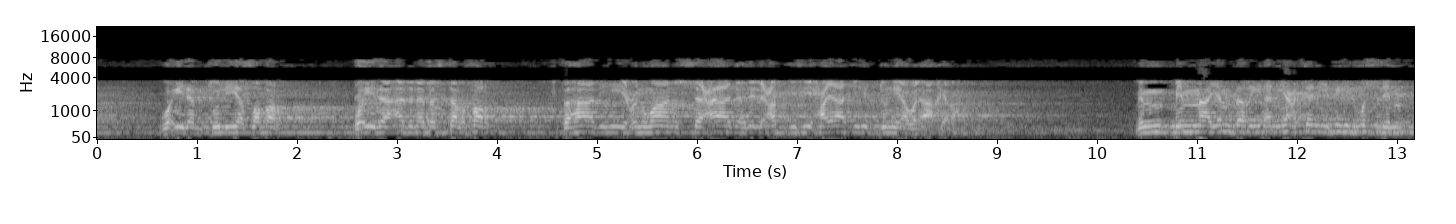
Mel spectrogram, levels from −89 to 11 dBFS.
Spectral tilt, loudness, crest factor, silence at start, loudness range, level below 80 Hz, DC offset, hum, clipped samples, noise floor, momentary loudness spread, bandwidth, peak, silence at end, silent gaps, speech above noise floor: -3 dB/octave; -17 LUFS; 18 dB; 0 s; 4 LU; -62 dBFS; under 0.1%; none; under 0.1%; -43 dBFS; 12 LU; 8 kHz; -2 dBFS; 0 s; none; 26 dB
